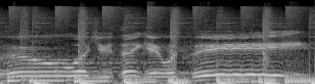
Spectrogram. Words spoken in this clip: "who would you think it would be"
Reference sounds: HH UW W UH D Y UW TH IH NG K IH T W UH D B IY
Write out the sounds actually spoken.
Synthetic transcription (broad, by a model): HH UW W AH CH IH TH IH NG K IH T W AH D B IY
